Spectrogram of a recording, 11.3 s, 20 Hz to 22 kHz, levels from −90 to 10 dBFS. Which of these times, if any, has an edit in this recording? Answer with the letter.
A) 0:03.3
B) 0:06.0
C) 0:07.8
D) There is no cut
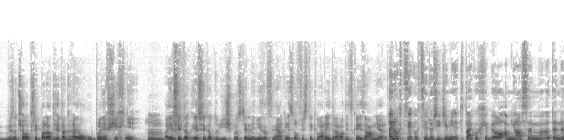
C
